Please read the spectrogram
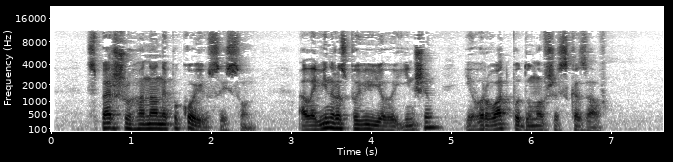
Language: Ukrainian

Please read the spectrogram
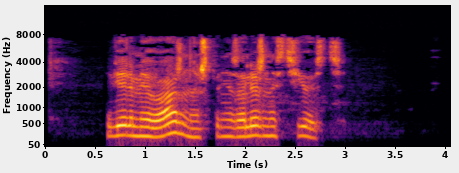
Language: Belarusian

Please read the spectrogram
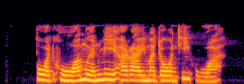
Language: Thai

